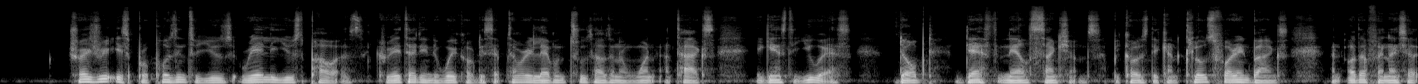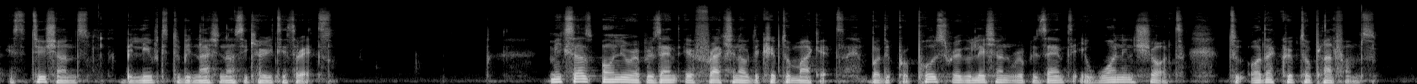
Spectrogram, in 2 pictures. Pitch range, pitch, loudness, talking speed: 90-110 Hz, 100 Hz, -19 LUFS, 130 wpm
